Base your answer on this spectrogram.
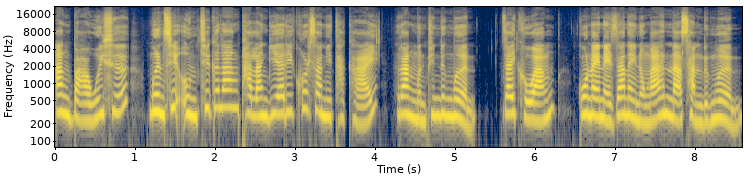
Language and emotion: Bodo, happy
